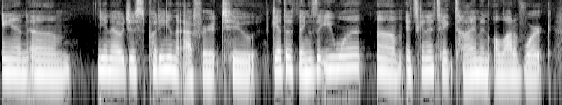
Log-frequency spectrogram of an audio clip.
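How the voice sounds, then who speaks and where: A woman speaks with an Iowa accent in a monotone, flat way. Her loudness stays very even on a very clean recording with a silent background. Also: medium pitch for a woman, moderate pace. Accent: Midwestern (Iowa), noticeable. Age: young. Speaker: college student. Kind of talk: casual chat.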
